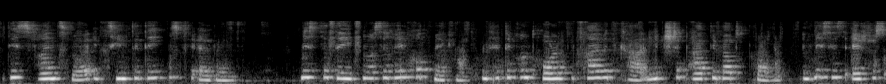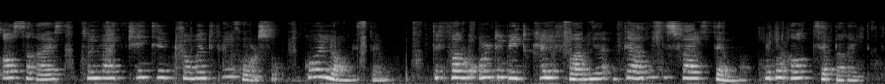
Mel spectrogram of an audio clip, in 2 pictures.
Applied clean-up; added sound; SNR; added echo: neural separator model SepFormer DNS4.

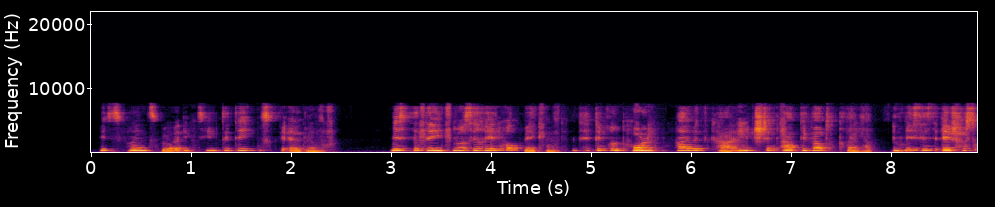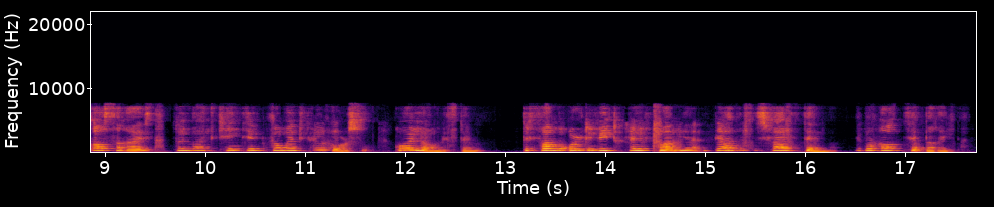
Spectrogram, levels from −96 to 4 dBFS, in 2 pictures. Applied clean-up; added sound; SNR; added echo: neural mask model DeepFilterNet 3.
